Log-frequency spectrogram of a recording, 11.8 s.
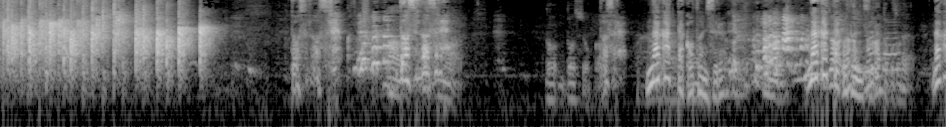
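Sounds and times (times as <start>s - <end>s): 
audience clapping: 0.0s - 2.9s
speech: 3.7s - 5.8s, 6.8s - 11.8s
laughter: 4.4s - 5.1s, 9.1s - 11.4s.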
